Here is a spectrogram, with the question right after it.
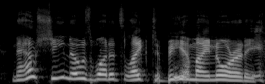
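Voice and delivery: acted fighting back tears. Retelling a sitcom scene's follow-up, imitating someone holding back tears. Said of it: "trying to hold back tears".

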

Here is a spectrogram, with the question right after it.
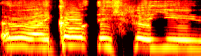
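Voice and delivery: high, bad, poorly done fake English accent. Recalling a default voice he hated, doing a poorly done English accent. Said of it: "like a poorly done English accent".

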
